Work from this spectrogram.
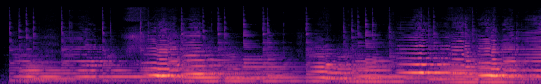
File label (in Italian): Sinfonia In Fa maggiore, Adagio, Violoncello e Basso Continuo; GB Pergolesi; Sinfonie and Sonate del settecento italiano per Violoncello e Basso Continuo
